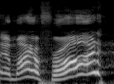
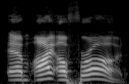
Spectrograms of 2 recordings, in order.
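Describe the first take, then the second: First: Mock panicked yell. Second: Louder, slow, through laughter; laughing. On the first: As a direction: shout it, much higher and louder. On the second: Retold or imitated. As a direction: repeat it, cracking up. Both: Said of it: "and I'm like".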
